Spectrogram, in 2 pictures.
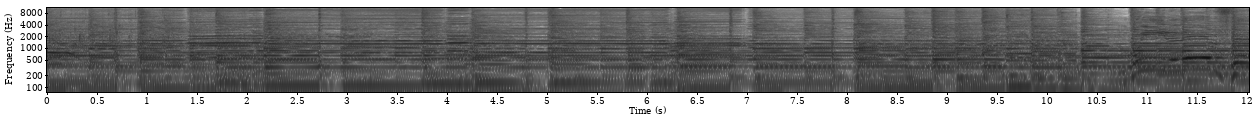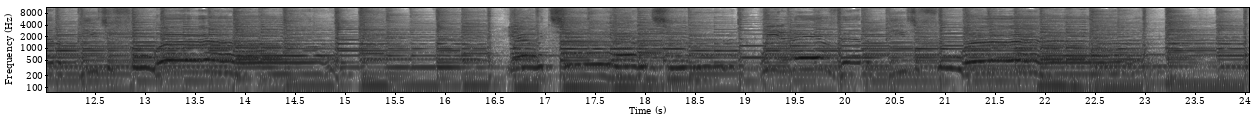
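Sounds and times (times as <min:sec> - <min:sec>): harmonica melody: 0:00.0 - 0:23.5
strummed acoustic guitar: 0:00.0 - 0:24.0.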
